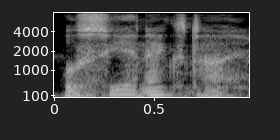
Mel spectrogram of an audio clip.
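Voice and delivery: soft, hushed podcast host sign-off. Shown as a demonstration. Asking co-host to close the show, podcast voice. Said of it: "in your best podcast voice".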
